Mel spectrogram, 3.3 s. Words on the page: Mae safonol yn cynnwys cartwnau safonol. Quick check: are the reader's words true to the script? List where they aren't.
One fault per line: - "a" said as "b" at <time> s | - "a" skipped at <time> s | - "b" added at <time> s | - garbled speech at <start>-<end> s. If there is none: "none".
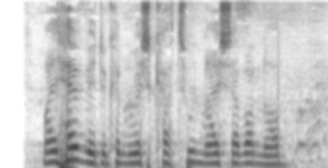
- "safonol" said as "hefyd" at 0.7 s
